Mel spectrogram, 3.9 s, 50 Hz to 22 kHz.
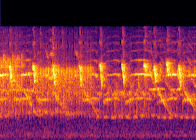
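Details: A 2010-bred Waterslager (Malinois) canary youngster heard at a 25 November 2010 listening session: fast rhythmic song of bright sparkling notes repeated about twice a second over rolling trills, with descending slides between phrases.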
